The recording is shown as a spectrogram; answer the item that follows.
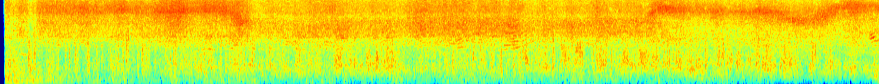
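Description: Gusty wind buffeting the microphone over a steady haze of open-air noise.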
